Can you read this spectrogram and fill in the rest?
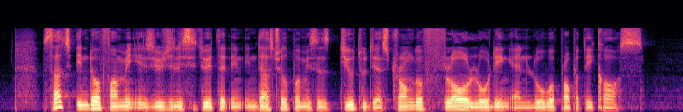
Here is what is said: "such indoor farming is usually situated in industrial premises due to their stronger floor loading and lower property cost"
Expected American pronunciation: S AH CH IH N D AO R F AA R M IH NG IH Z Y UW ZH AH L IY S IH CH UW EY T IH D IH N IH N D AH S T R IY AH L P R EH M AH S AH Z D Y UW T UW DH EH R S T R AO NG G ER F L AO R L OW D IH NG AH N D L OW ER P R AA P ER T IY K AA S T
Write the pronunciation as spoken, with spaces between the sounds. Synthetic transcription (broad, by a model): S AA CH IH N D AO F AA M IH NG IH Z Y UW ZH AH L IY S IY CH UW EY T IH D IH N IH N D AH S T R IY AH L P AH M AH S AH S D Y UW T UW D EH S T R AO NG G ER F L AO L OW D IH NG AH N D L OW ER P R AA P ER T IY K AA S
